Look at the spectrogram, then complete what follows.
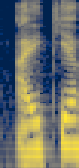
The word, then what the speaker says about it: IKEA: এমন কিছু নেই যে পাওয়া যায় না আমরা আইকিয়া ফ্যামিলি আমাদের বাসার সবকিছুই এখান থেকে নেওয়া চামচ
